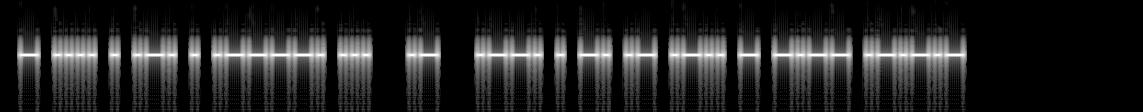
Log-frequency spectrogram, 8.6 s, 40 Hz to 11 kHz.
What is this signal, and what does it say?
Morse code, heard as a keyed tone, about 28 wpm, 700 Hz. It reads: THERE'S A PENALTY.
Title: A Sound Of Thunder 28wpm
